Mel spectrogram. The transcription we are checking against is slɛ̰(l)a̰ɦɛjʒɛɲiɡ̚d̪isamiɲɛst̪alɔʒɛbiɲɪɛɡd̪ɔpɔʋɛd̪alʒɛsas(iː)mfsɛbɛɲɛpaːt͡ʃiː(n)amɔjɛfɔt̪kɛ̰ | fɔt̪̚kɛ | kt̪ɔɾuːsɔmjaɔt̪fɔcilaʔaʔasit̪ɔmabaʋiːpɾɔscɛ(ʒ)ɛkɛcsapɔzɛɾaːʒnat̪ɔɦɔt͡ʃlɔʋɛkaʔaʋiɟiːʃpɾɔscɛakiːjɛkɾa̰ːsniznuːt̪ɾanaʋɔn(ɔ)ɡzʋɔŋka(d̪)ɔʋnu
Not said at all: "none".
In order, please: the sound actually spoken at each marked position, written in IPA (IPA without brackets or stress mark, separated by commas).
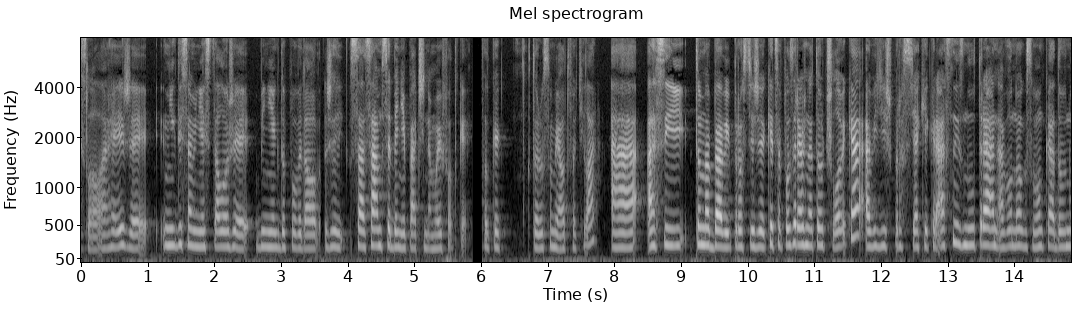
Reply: l, aː, n, ʒ, ɔ, d̪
